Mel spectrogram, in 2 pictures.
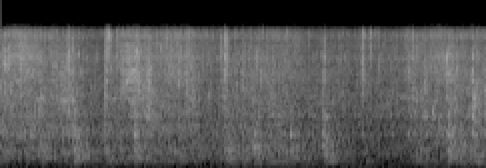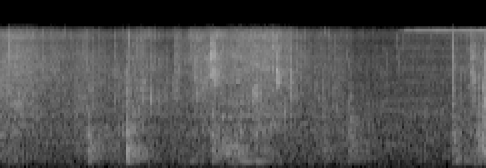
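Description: Chicken pieces and yogurt sizzling in hot oil in a pot while a spatula stirs them, with repeated scrapes and knocks of the spatula against the pot. The chicken is being browned in the yogurt. The sizzle eases a little near the end.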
